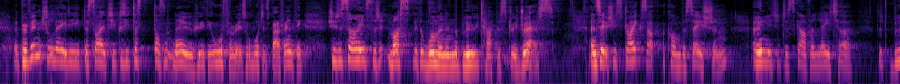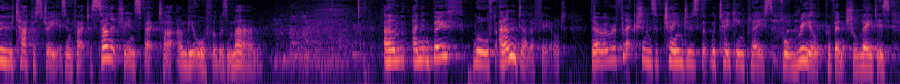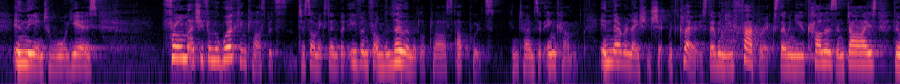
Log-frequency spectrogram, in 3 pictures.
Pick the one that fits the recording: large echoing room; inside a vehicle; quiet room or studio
large echoing room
